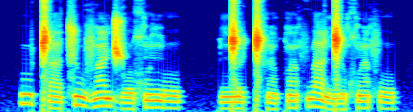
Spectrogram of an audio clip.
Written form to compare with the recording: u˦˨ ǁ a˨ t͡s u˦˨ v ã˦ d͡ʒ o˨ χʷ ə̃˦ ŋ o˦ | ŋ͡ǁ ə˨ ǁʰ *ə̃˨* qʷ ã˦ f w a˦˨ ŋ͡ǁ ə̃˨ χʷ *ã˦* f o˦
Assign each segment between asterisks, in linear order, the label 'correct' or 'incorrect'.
correct, correct

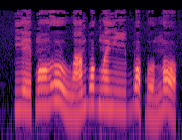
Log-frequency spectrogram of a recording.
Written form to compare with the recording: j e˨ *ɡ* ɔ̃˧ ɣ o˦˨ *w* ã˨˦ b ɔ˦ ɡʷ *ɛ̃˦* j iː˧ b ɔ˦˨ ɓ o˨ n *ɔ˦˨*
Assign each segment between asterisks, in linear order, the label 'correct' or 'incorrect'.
incorrect, correct, correct, correct

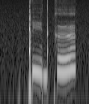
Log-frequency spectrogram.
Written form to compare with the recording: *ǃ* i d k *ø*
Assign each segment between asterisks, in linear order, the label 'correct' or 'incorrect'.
correct, incorrect

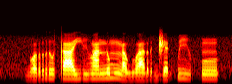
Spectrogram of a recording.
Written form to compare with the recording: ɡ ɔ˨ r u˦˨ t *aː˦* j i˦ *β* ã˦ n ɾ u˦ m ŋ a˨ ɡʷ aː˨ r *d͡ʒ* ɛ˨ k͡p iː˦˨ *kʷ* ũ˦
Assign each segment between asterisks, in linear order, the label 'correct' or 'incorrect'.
correct, correct, correct, correct

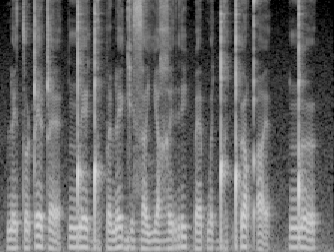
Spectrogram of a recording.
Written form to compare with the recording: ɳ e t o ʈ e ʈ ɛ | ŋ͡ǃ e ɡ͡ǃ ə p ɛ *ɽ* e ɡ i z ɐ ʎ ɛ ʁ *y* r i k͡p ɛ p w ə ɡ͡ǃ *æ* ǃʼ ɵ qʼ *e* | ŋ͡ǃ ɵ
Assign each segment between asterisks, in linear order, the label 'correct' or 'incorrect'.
incorrect, incorrect, incorrect, incorrect

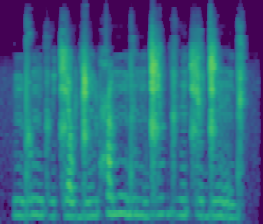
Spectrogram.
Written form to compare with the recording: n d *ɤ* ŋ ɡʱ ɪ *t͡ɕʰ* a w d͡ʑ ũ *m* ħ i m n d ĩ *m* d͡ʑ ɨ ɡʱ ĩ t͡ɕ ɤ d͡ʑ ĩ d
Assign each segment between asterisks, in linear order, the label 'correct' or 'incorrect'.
correct, incorrect, correct, correct

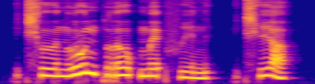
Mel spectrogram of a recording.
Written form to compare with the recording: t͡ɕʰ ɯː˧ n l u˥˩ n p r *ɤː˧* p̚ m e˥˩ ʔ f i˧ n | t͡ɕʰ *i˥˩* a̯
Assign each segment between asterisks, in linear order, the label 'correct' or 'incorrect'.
incorrect, correct

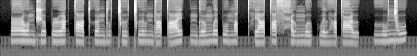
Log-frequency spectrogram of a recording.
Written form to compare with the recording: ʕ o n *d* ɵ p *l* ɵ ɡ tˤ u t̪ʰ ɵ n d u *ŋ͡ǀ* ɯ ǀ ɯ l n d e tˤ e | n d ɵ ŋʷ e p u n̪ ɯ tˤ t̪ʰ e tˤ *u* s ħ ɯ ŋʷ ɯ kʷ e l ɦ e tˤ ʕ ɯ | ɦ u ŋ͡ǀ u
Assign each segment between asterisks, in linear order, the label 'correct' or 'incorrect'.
incorrect, incorrect, incorrect, incorrect

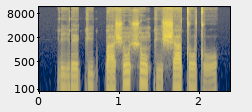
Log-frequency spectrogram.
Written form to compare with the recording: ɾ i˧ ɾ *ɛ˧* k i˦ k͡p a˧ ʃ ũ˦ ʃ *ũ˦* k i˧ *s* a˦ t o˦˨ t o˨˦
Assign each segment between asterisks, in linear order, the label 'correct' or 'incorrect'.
incorrect, incorrect, incorrect

